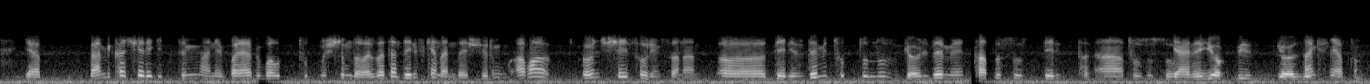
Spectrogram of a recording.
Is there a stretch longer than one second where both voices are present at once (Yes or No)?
No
